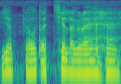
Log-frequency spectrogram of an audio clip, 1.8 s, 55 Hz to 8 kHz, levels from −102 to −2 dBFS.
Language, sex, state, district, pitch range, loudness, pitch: Hindi, male, Bihar, Katihar, 110-115 Hz, -18 LUFS, 115 Hz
